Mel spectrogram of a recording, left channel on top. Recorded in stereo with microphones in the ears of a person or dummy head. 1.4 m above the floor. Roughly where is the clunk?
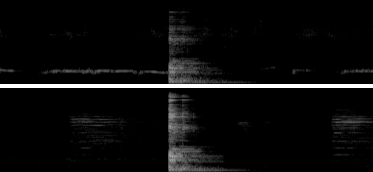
Right.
